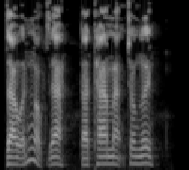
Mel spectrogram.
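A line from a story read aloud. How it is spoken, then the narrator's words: Cold voice. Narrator (Vietnamese): Mục Quyết Dung lạnh lùng nói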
